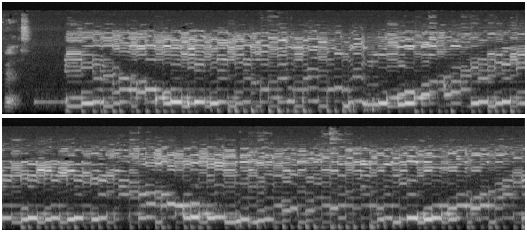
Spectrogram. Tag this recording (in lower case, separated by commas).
tapping (guitar technique), music, strum, plucked string instrument, electric guitar, musical instrument, speech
